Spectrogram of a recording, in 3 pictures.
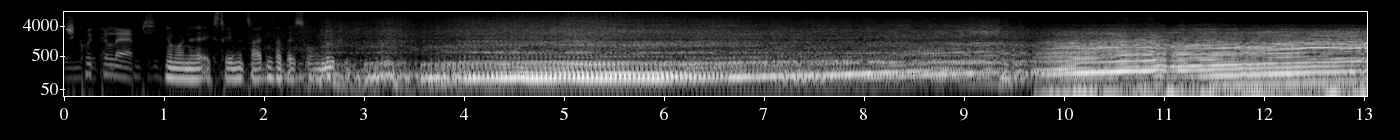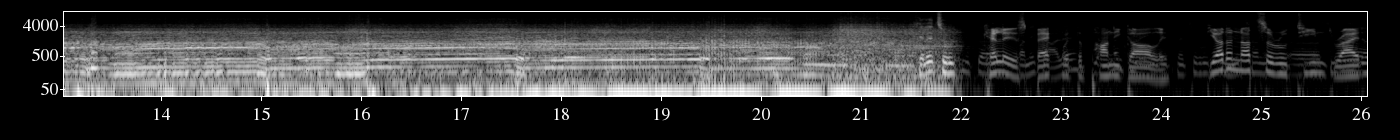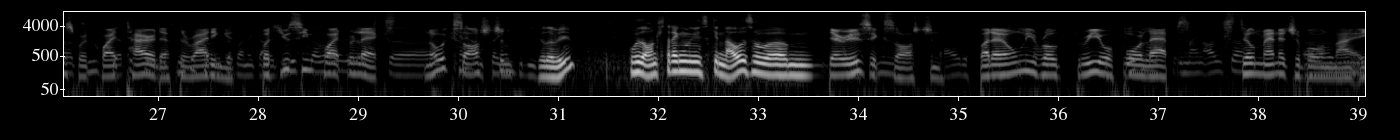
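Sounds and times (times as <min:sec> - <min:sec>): motorcycle engine accelerating: 0:01.9 - 0:22.1.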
